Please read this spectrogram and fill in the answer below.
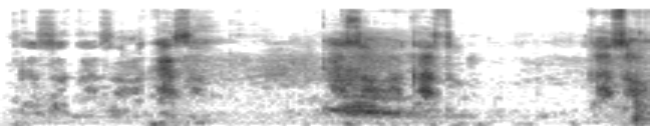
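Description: Soft whispered voice in a few short, breathy bursts, with a sharp click about a second in.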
